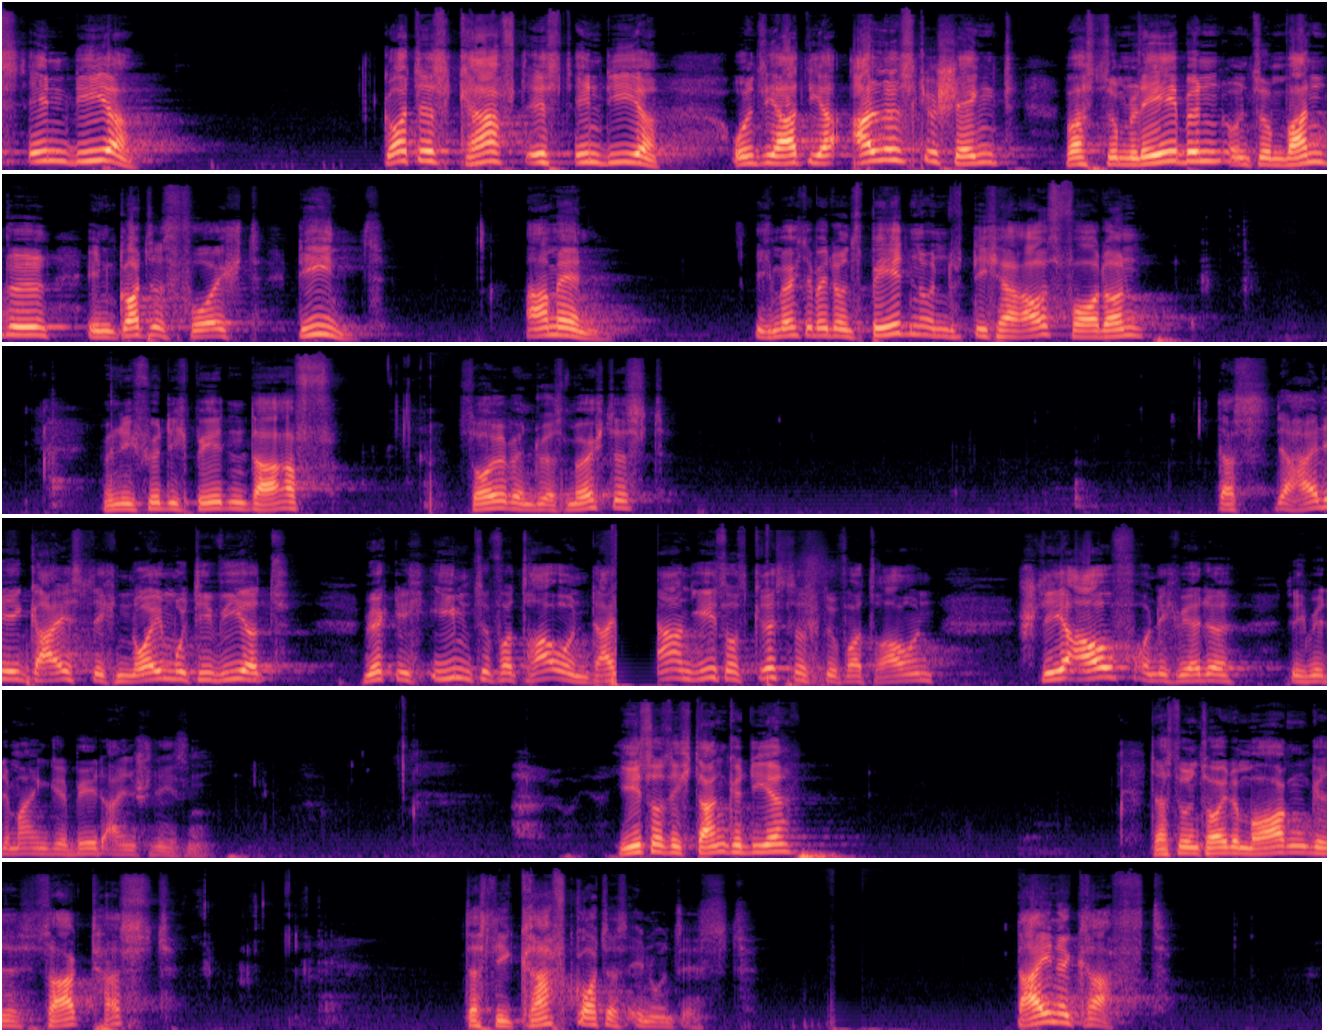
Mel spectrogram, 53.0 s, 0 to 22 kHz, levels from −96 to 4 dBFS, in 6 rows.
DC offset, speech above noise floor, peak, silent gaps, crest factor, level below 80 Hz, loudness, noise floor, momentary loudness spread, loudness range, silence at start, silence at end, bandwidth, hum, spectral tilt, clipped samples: under 0.1%; 53 dB; -2 dBFS; none; 20 dB; -48 dBFS; -20 LUFS; -72 dBFS; 16 LU; 12 LU; 0 s; 1.05 s; 17 kHz; none; -6 dB/octave; under 0.1%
